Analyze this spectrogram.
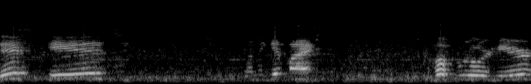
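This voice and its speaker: Loud and extremely high-pitched, a man speaks at a very slow pace in a flat monotone, with long, frequent pauses and noticeable background noise. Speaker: blacksmith. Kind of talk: live demonstration. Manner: casual.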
